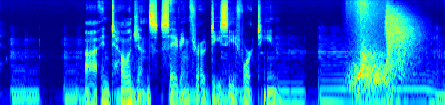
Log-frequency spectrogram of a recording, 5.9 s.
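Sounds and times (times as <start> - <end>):
speech: 1.2 - 4.1
whip crack sound effect: 4.6 - 5.8.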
